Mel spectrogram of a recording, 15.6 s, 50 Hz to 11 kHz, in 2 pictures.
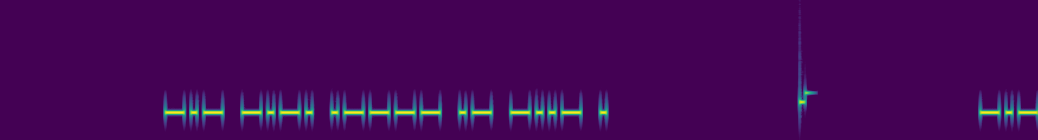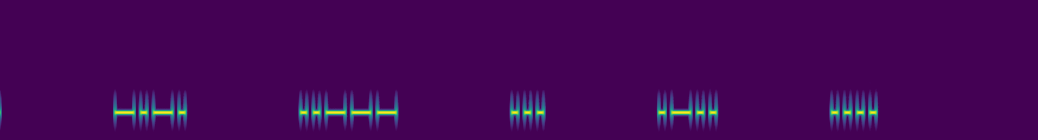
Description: Morse code, heard as a keyed tone, about 25 wpm, spaced as for 13 wpm, 700 Hz. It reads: KC1AXE KC2SLH
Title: USA Call Signs - 6 Characters - 6x Character Spacing - 25wpm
